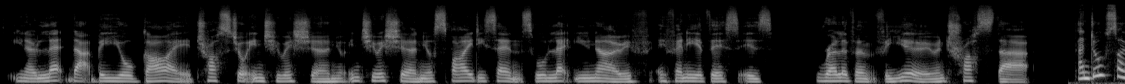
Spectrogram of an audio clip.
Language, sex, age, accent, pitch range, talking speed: English, female, 30-49, British, 135-175 Hz, 175 wpm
